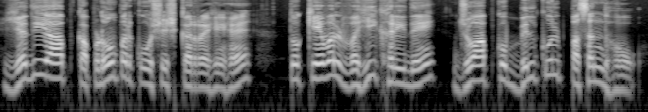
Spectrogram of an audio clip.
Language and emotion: Hindi, neutral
